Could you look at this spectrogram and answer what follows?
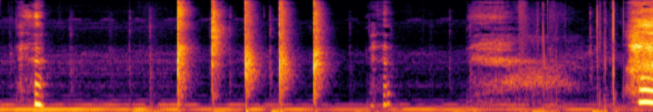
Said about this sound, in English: if you don't clap for yourself, clap and clap again. But let's really hear it this time.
